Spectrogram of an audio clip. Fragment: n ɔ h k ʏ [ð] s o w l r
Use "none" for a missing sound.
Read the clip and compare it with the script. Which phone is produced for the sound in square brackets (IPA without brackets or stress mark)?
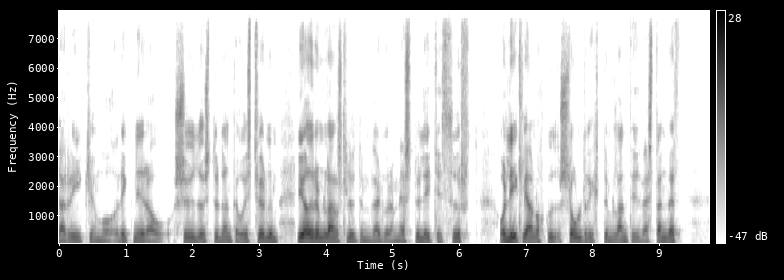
ð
